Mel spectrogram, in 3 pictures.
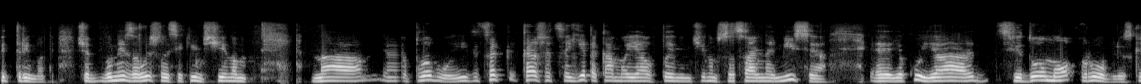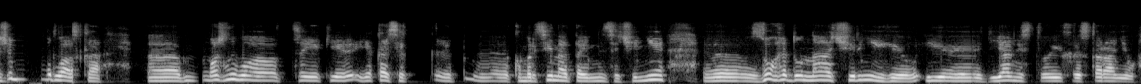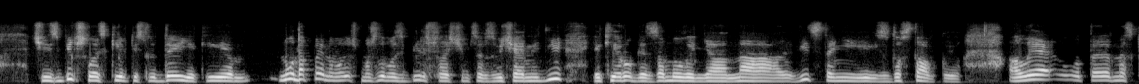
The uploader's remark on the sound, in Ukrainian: з допомогою skype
